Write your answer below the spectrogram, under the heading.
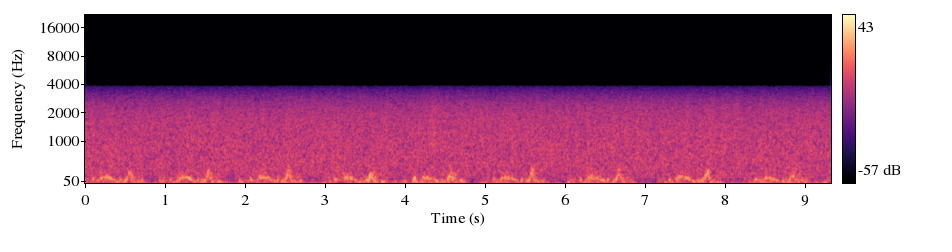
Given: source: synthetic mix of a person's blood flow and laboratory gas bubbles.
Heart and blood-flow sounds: Doppler ultrasound of blood flow; precordium
7.67-7.78 s: bubbles
7.87-8.02 s: bubbles
From the record:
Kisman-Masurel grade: 211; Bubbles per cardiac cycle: several, 3 to 8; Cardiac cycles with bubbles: 1 to 10%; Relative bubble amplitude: barely perceptible (0.100 to 0.250); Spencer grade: 1 (occasional bubble signal discernible with the cardiac motion signal, with majority of cardiac periods free of bubbles); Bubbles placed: anywhere in the cardiac cycle

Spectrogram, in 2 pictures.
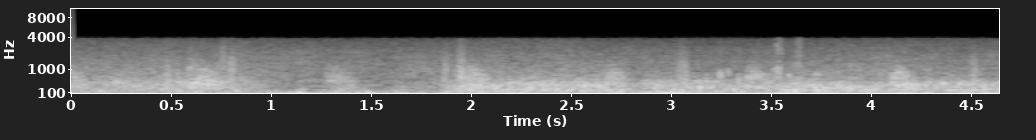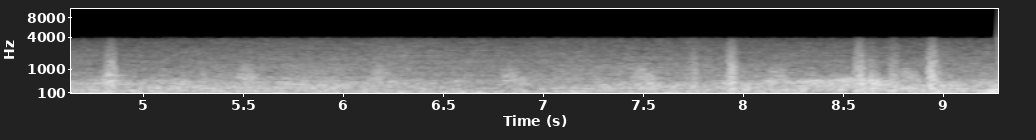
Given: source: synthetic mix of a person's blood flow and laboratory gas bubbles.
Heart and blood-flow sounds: Doppler ultrasound of blood flow; subclavian vein
3.23-3.82 s: bubbles
From the record:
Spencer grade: 2 (many but less than half of the cardiac periods contain bubble signals, singularly or in groups); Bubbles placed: anywhere in the cardiac cycle

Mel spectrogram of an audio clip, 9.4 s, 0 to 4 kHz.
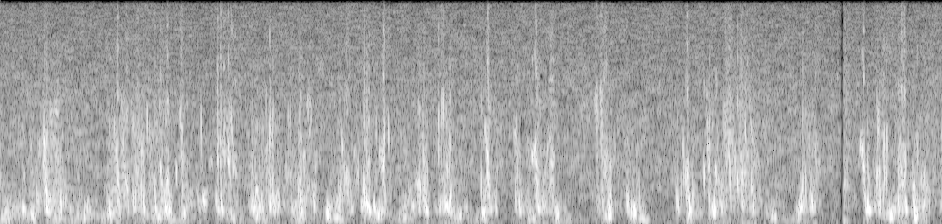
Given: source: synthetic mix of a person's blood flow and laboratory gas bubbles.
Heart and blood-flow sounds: Doppler ultrasound of blood flow; precordium
0.23-0.70 s: bubbles
1.04-1.90 s: bubbles
1.96-2.42 s: bubbles
2.48-3.22 s: bubbles
3.35-3.92 s: bubbles
4.13-4.56 s: bubbles
4.79-4.99 s: bubbles
5.11-5.62 s: bubbles
5.93-6.50 s: bubbles
6.72-6.96 s: bubbles
7.02-7.61 s: bubbles
7.97-8.24 s: bubbles
8.57-8.90 s: bubbles
8.95-9.32 s: bubbles
9.38-9.43 s: bubbles
From the record:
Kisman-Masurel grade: 342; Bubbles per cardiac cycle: rolling drumbeat, 9 or more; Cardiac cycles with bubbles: 100%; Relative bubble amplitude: moderate (0.250 to 0.450); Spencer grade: 3 (all of the cardiac periods contain showers or single bubble signals, but not dominating or overriding the cardiac motion signals); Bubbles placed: anywhere in the cardiac cycle

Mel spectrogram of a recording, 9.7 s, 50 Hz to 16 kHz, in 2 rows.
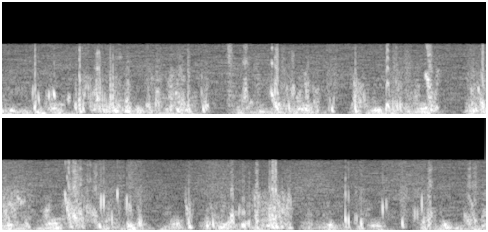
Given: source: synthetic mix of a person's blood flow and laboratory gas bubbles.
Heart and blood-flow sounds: Doppler ultrasound of blood flow; precordium
0.00-0.05 s: bubbles
0.29-0.42 s: bubbles
0.45-0.58 s: bubbles
0.66-1.33 s: bubbles
1.44-1.92 s: bubbles
1.97-2.10 s: bubbles
2.42-2.50 s: bubbles
2.67-3.00 s: bubbles
3.03-3.21 s: bubbles
3.26-3.37 s: bubbles
3.50-3.67 s: bubbles
3.83-4.13 s: bubbles
4.23-4.42 s: bubbles
4.66-5.17 s: bubbles
5.46-6.29 s: bubbles
6.67-6.79 s: bubbles
6.88-7.01 s: bubbles
7.08-7.78 s: bubbles
8.25-8.51 s: bubbles
8.63-8.73 s: bubbles
8.82-9.17 s: bubbles
9.46-9.62 s: bubbles
From the record:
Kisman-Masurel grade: 343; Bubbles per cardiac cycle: rolling drumbeat, 9 or more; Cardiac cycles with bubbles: 100%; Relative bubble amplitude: loud (0.450 to 0.775); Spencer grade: 3 (all of the cardiac periods contain showers or single bubble signals, but not dominating or overriding the cardiac motion signals); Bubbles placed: only in the low amplitude regions of the cardiac cycle

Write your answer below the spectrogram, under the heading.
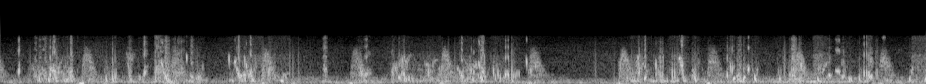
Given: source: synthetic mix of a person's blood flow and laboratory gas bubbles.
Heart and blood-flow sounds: Doppler ultrasound of blood flow; subclavian vein
0.16-0.23 s: bubbles
0.28-0.78 s: bubbles
1.02-1.21 s: bubbles
1.26-2.06 s: bubbles
2.26-2.91 s: bubbles
3.22-3.29 s: bubbles
3.57-3.75 s: bubbles
3.84-4.40 s: bubbles
4.55-5.39 s: bubbles
6.22-7.08 s: bubbles
7.23-7.61 s: bubbles
7.75-8.05 s: bubbles
8.13-8.89 s: bubbles
9.05-9.27 s: bubbles
From the record:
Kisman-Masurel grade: 333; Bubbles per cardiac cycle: rolling drumbeat, 9 or more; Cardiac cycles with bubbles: 50 to 99%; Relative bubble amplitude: loud (0.450 to 0.775); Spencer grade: 3 (all of the cardiac periods contain showers or single bubble signals, but not dominating or overriding the cardiac motion signals); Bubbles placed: anywhere in the cardiac cycle

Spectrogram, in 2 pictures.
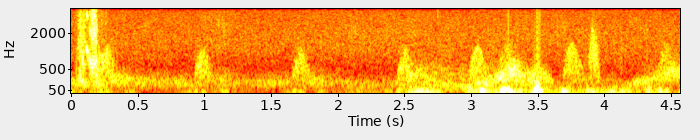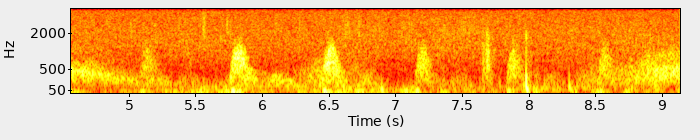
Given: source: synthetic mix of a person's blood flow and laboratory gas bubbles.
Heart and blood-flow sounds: Doppler ultrasound of blood flow; subclavian vein
0.03-0.28 s: bubbles
From the record:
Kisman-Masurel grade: 111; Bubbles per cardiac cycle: 1 to 2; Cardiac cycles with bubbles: 1 to 10%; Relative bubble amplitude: barely perceptible (0.100 to 0.250); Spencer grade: 1 (occasional bubble signal discernible with the cardiac motion signal, with majority of cardiac periods free of bubbles); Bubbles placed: anywhere in the cardiac cycle

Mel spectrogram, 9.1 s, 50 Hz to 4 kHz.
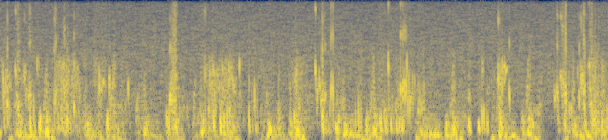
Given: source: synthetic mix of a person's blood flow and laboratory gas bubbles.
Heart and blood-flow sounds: Doppler ultrasound of blood flow; precordium
0.00-0.61 s: bubbles
0.77-1.22 s: bubbles
1.39-1.68 s: bubbles
1.88-1.95 s: bubbles
2.46-2.70 s: bubbles
3.04-3.62 s: bubbles
3.70-3.88 s: bubbles
4.15-4.22 s: bubbles
4.33-4.61 s: bubbles
4.68-5.13 s: bubbles
5.30-5.45 s: bubbles
5.66-6.36 s: bubbles
7.00-7.08 s: bubbles
7.15-7.34 s: bubbles
7.44-7.68 s: bubbles
8.29-9.13 s: bubbles
From the record:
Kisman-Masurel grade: 342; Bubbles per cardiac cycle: rolling drumbeat, 9 or more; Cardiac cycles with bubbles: 100%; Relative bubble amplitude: moderate (0.250 to 0.450); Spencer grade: 3 (all of the cardiac periods contain showers or single bubble signals, but not dominating or overriding the cardiac motion signals); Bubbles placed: only in the low amplitude regions of the cardiac cycle

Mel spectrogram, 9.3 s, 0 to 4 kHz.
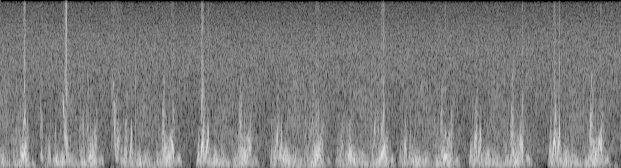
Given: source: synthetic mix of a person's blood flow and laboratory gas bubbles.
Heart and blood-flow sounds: Doppler ultrasound of blood flow; precordium
0.58-0.67 s: bubbles
0.91-1.07 s: bubbles
1.67-1.83 s: bubbles
From the record:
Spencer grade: 1 (occasional bubble signal discernible with the cardiac motion signal, with majority of cardiac periods free of bubbles); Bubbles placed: only in the low amplitude regions of the cardiac cycle

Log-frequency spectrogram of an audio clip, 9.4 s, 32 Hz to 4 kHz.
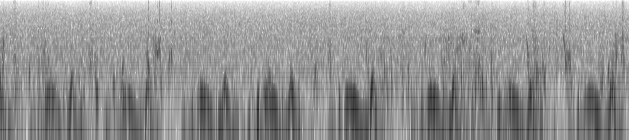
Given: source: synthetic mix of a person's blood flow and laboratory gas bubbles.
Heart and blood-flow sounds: Doppler ultrasound of blood flow; precordium
0.00-0.12 s: bubbles
0.18-0.35 s: bubbles
0.40-0.48 s: bubbles
0.54-0.77 s: bubbles
1.22-1.52 s: bubbles
1.67-1.89 s: bubbles
2.15-2.62 s: bubbles
3.93-4.12 s: bubbles
4.66-4.81 s: bubbles
4.92-5.00 s: bubbles
5.46-5.64 s: bubbles
5.67-6.18 s: bubbles
6.34-6.42 s: bubbles
6.59-7.32 s: bubbles
7.34-7.43 s: bubbles
7.87-8.28 s: bubbles
8.43-8.61 s: bubbles
8.98-9.44 s: bubbles
From the record:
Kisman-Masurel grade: 242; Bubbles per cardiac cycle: several, 3 to 8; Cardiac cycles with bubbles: 100%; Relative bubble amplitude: moderate (0.250 to 0.450); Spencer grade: 3 (all of the cardiac periods contain showers or single bubble signals, but not dominating or overriding the cardiac motion signals); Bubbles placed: anywhere in the cardiac cycle

